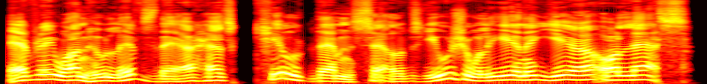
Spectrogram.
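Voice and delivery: put-on high, deliberate old lady voice; old woman spelling out a grim fact, pitched high; correcting old woman. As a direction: correct the listener firmly as an elderly neighbour. Voices old Missus Knight.

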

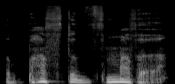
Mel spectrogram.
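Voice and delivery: muttered from the corner of the mouth; understated, grunted reply. A narrator's reading. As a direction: grunt it as a discreet aside. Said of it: "grunted Glocta from the corner of his mouth".

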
